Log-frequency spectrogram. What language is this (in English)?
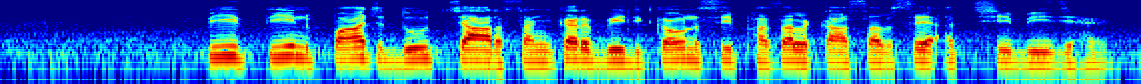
Magahi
